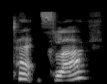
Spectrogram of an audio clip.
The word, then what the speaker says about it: Tetzlaff: My name's Sass Tetzlaff. I know it's a bit of a long word to sort of get your tongue around, but it's German and you pronounce every letter that's there. So it's Tetzlaff.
